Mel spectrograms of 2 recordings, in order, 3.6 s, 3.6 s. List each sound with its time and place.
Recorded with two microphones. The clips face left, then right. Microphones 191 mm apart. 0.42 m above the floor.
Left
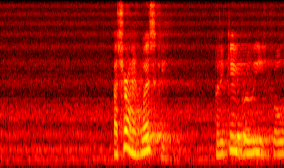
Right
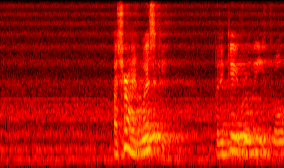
1.4 s a man speaking: 50° left (ahead or behind), 1.7 m; by 3.6 s 55° left (ahead or behind), 4.5 m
